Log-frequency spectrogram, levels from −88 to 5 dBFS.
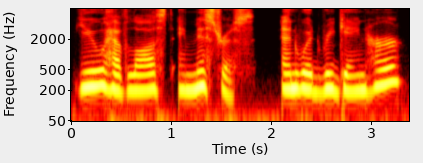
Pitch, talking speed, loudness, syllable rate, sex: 210 Hz, 160 wpm, -14 LUFS, 3.7 syllables/s, female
